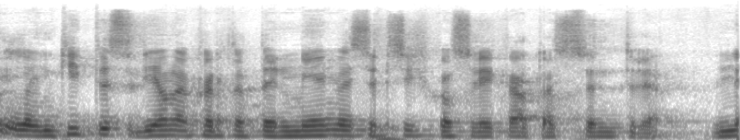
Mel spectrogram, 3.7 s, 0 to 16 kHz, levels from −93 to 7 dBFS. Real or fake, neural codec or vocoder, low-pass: fake; codec, 32 kHz, 1.9 kbps, SNAC; 14.4 kHz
